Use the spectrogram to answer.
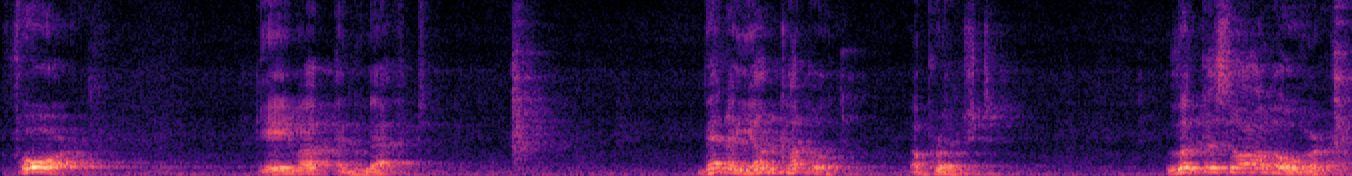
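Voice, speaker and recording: A man performing a weary working woman's solemn testimony in a slow, deliberate dramatic reading. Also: mid-range voice, mellow. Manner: slow, deliberate, theatrical pauses. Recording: very echoey room, distant microphone.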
